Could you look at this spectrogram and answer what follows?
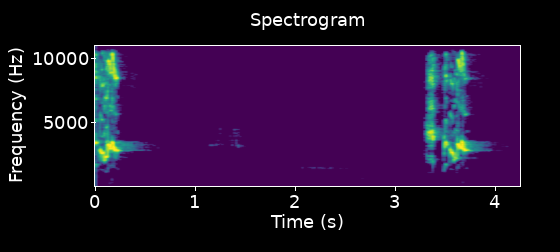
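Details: Lively sooty-headed bulbul singing, used to coax other bulbuls into song, recorded without added birds' songs: a quick liquid warbled phrase, a long pause of about three seconds, then a second rich bubbling phrase.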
